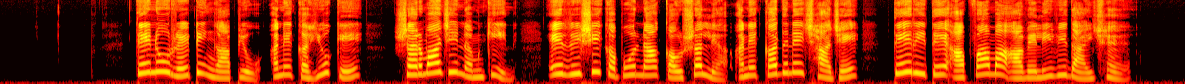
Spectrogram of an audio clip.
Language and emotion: Gujarati, neutral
